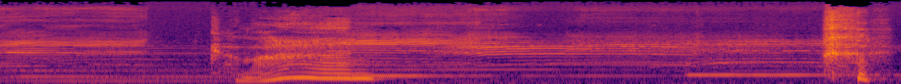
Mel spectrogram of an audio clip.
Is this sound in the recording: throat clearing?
no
